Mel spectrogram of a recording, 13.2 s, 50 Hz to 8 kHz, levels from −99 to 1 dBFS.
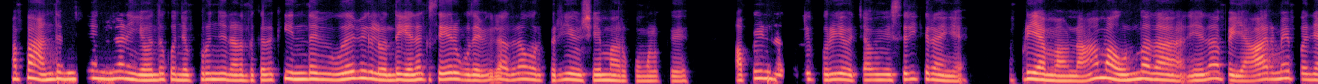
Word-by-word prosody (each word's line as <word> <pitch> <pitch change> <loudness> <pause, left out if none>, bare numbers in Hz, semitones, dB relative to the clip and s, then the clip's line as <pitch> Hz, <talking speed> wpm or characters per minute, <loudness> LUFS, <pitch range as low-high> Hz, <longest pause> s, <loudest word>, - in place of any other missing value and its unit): அப்ப 225 +4 -4
அந்த 215 +3 +3
விஷயங்கள்லாம் 240 +1 0
நீங்க 195 -3 +3
வந்து 190 +3 +2
கொஞ்சம் 190 -2 0
புரிஞ்சு 215 0 +1
நடந்துக்கறக்கு, 185 +3 -2
இந்த 220 +1 +4 0.3
உதவிகள் 240 0 +3
வந்து 190 +2 +2
எனக்கு 205 +1 0
சேய்ற 220 +2 +3
உதவிகள். 185 0 -1
அதெல்லாம் 210 +2 -2
ஒரு 185 - -3
பெரிய 195 +3 -2
விஷயமா 190 0 +1
இருக்கும் 170 0 -7
உங்களுக்கு" 165 0 -6 0.6
அப்டின்னு 245 +5 -2
நான் 185 - -7
சொல்லி 195 +4 -9
புரிய 205 +2 +1
வச்சேன் 195 +1 -5
அவங்க 195 0 0
சிரிக்கிறாயங்க. 210 -6 -2 0.5
"அப்படியாமா" 200 -5 +2 0.3
ஆமா 265 0 +3
உண்மதான். 210 -3 +1 0.2
ஏன்னா 220 +6 0
இப்ப 185 -4 -1
யாருமே 220 +7 -2
இப்ப 215 - -8
205 Hz, 155 wpm, -18 LUFS, 185-225 Hz, 0.6 s, இந்த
